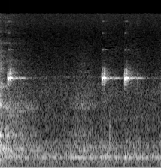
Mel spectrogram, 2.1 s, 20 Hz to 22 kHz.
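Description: Key-press beeps from a CAS LP-1000 label-printing scale's keypad as a price is entered: three short, high beeps, one just after the start and two close together near the end.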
